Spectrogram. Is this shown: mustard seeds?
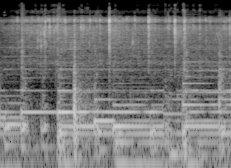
yes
